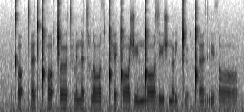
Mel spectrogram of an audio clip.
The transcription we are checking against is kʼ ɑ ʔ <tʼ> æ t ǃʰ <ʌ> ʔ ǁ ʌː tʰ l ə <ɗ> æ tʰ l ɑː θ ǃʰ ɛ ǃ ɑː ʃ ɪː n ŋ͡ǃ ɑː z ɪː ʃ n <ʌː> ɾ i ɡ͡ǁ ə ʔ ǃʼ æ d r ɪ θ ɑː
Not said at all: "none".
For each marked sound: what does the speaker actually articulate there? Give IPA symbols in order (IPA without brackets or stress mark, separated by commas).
tʼ, ɑ, n, ʌ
